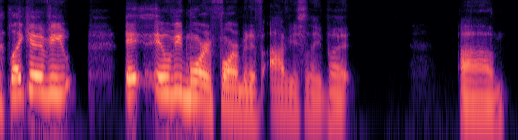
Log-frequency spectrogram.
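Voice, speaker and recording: A man's voice: mid-range voice, big pitch swings, a little slow, dry recording, lo-fi sound. A male podcast host talks casually, rambling and restarting his sentences, swearing now and then. His voice sits mid-range. The recording is dry and close. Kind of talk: casual reaction chat.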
